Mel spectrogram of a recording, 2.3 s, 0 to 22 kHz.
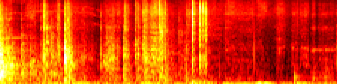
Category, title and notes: Sound effects > Other mechanisms, engines, machines
metal shop foley -109
bam, bang, boom, bop, crackle, foley, fx, knock, little, metal, oneshot, perc, percussion, pop, rustle, sfx, shop, sound, strike, thud, tink, tools, wood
